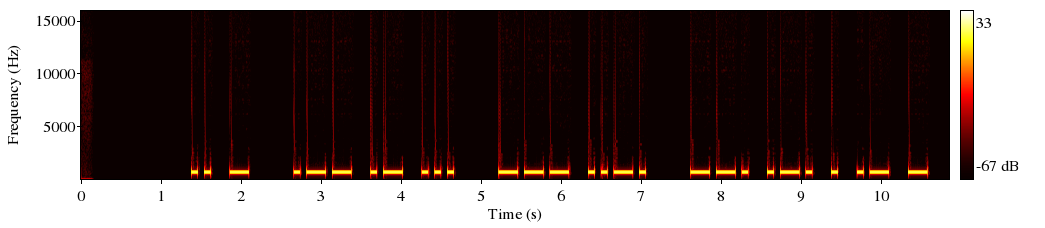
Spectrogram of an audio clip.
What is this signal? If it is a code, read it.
Morse code, heard as a keyed tone, about 15 wpm, 700 Hz. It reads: IT WAS OF GREAT
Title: Sentences from Top 1000 Words - Review Part 2 - 15wpm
